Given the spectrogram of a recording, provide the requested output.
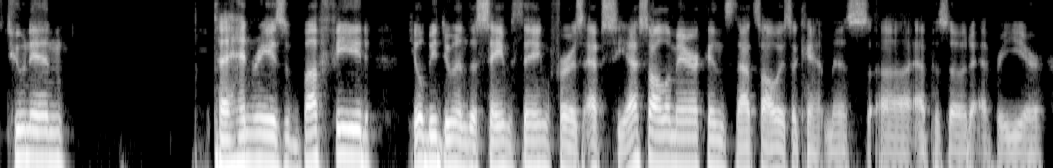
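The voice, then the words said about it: Sarcastic, very dry delivery. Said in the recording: “I'm being sarcastic. That's only funny to me, said in a really dry voice.”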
